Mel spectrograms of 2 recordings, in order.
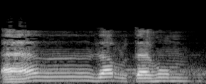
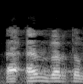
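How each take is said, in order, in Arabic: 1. الهمزة الثانية مسهّلة، مو مقفولة تماما. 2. الهمزة الثانية مقفولة تماما. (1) "ما بيقفلوهم 100%، بيخلوا بينهم شوية فراغ" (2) "بدل ما يقول"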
